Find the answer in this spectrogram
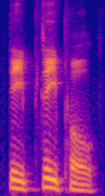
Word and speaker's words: DeepL: Is it Deep L or Deeple? Deeple.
